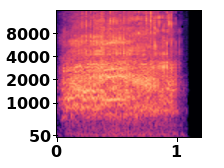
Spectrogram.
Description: Web Sling; Lurker; Evolve; Gorgon

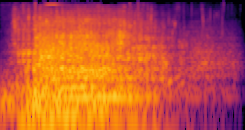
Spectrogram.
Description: Exertion Mortar; Evolve; Behemoth

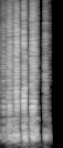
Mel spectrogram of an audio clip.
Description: Emote; Evolve; Gorgon

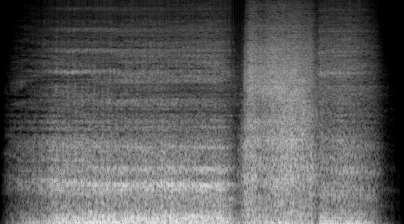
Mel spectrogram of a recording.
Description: Pain Light Breaths; Evolve; Goliath

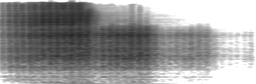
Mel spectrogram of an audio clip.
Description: Lurker Sniff; Evolve; Gorgon

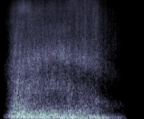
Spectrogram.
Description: Flame Breath FLAME; Evolve; Meteor Goliath

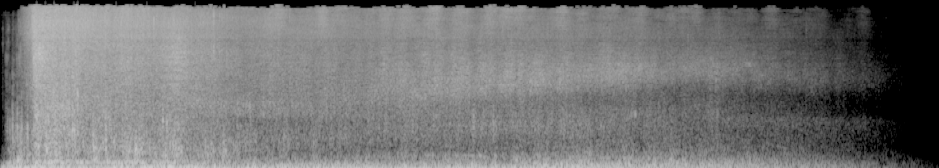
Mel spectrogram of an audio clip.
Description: Mortar Cannon Flame Puddle; Evolve; Behemoth

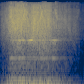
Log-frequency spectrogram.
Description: Grounder Glide; Evolve; Kraken

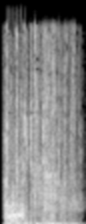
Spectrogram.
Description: Exertion Light; Evolve; Gorgon

